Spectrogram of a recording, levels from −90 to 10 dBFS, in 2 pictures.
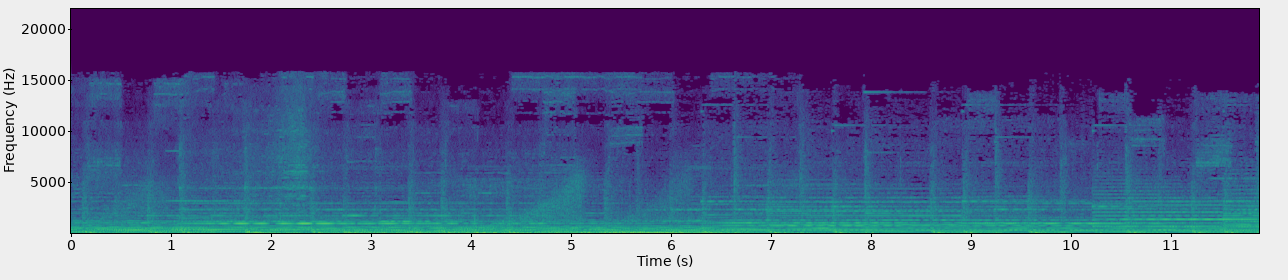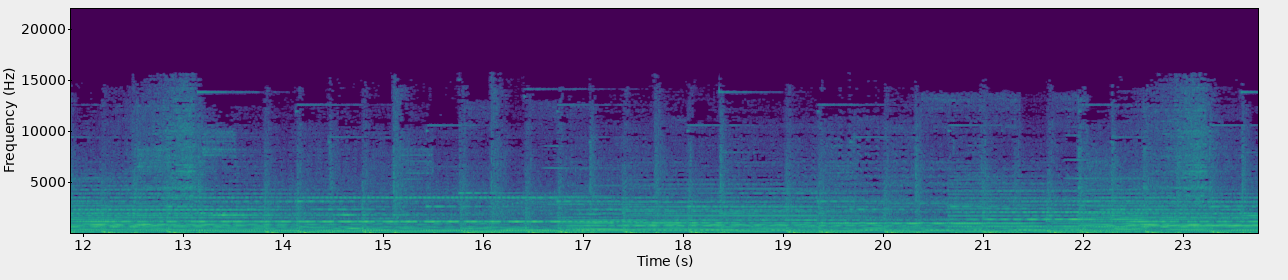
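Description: No technical faults can be heard anywhere here.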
